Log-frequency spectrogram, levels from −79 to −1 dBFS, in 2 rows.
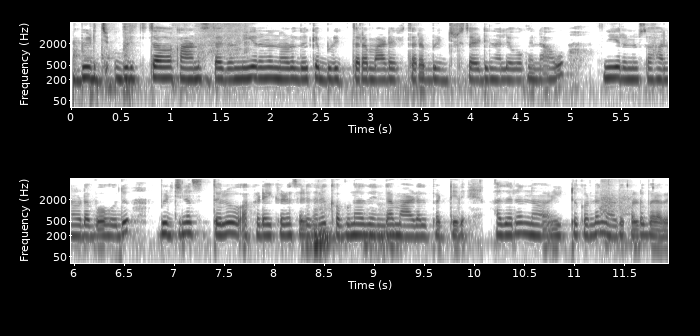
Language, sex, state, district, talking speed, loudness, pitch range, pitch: Kannada, female, Karnataka, Mysore, 145 wpm, -26 LUFS, 200-215 Hz, 205 Hz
